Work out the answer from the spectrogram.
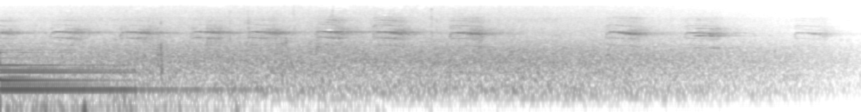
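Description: A bird chirping: a short, high, falling call repeated about every two-thirds of a second over a soft hiss, fading out towards the end.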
